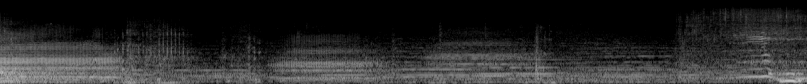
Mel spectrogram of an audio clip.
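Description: Film sound effects of a large fictional sea creature, the thala-siren, giving long, drawn-out calls, with a music score underneath. The calls are loudest near the start.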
